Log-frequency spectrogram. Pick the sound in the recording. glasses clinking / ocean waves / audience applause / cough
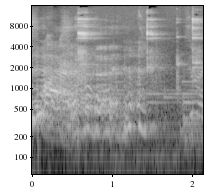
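glasses clinking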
